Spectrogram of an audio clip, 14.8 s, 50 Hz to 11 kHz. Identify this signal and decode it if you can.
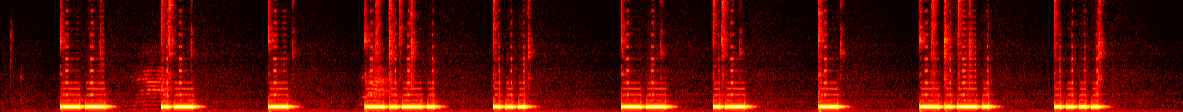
Morse code, heard as a keyed tone, about 15 wpm, spaced as for 7 wpm, 580 Hz. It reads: MATCSMATCH
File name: 2of4-words-1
